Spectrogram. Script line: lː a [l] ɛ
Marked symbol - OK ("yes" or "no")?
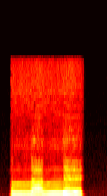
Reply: no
